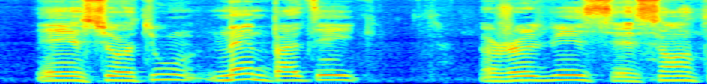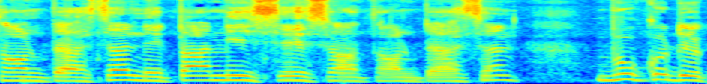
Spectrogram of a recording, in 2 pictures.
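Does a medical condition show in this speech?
Yes: ALS (Charcot's disease); diagnosed about 2 years ago, first symptoms mistaken for tendinitis, many tests initially normal; brain left intact by the disease; difficult voice, hard to hear, viewers may need to raise TV volume or switch channel.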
